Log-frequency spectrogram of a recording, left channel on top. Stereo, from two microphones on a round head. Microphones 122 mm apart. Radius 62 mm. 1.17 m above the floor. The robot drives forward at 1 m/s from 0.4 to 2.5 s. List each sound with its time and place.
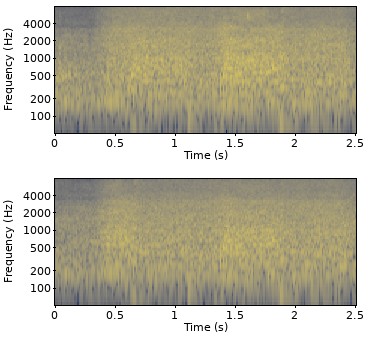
Only background noise.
